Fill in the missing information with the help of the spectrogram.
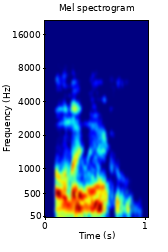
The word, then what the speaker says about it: Oladokun: And I'm sure I did not pronounce his last name correctly. I apologize. Oladokun. – Exactly.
